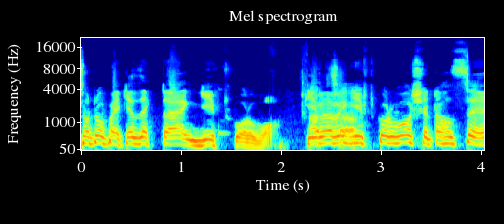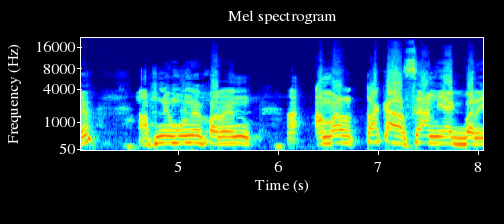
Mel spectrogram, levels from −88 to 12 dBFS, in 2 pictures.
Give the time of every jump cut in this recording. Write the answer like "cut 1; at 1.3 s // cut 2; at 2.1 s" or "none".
none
